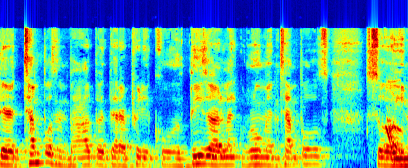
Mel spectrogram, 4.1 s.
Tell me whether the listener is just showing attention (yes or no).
yes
